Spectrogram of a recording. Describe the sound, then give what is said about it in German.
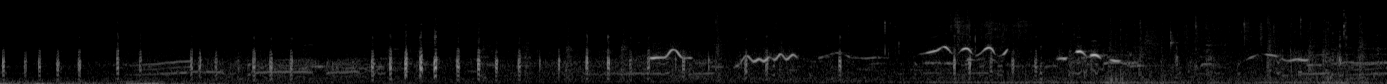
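Chickens and other birds cluck in quick, rhythmic bursts while a person whistles to them with rising and falling tones, all fairly quiet. “Hey Birds. Hey Hühner. Jetzt quäle ich sie, weil ich pfeife, aber es kein Futter gibt.”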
